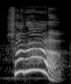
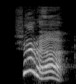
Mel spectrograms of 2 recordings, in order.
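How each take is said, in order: First: Much higher, squeaky exasperated shut up; shrill mock exasperation. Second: Dismissive. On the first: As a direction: pitch the shut up way up in disbelief. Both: Real, not acted.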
